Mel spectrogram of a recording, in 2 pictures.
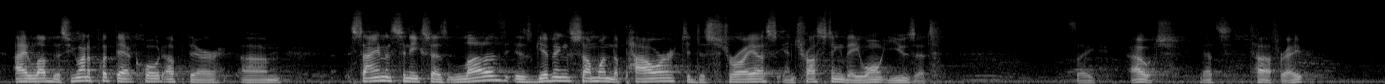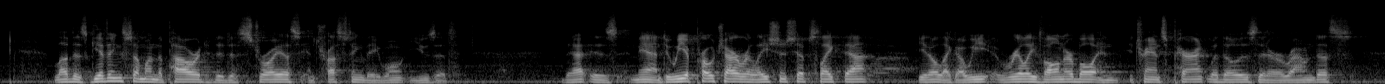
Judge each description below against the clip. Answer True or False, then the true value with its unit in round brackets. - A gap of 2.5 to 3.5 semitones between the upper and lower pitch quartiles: True (3.0 semitones)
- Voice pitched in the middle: False (120 Hz)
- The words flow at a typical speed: True (165 wpm)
